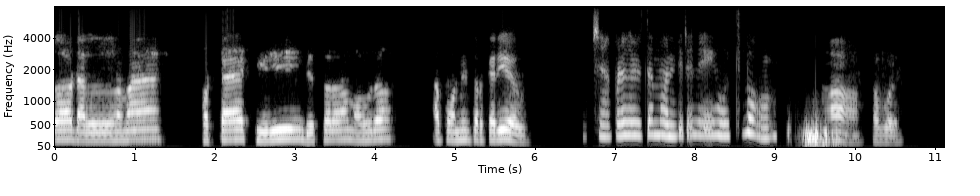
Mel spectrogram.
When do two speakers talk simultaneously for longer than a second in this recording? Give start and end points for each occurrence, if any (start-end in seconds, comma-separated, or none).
none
